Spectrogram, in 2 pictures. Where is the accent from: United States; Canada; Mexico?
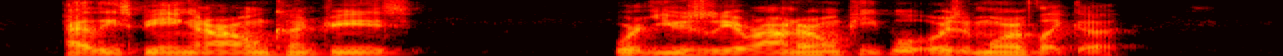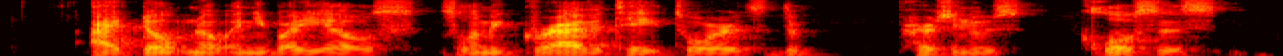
Mexico; like in growing up in Mexico, it's like you have to be kind of tight knit with your family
